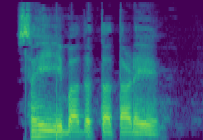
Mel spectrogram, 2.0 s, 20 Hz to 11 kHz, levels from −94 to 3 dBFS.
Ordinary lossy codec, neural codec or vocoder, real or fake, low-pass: MP3, 48 kbps; none; real; 9.9 kHz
